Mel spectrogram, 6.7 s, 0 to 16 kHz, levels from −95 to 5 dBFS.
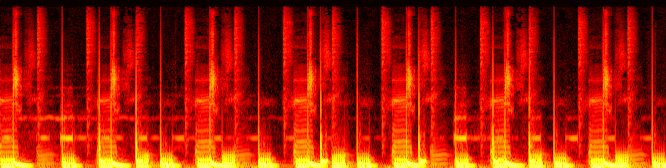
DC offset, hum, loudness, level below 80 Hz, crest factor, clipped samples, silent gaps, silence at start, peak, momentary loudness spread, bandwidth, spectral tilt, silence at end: under 0.1%; none; -17 LUFS; -16 dBFS; 12 dB; under 0.1%; none; 0 s; -2 dBFS; 4 LU; 11 kHz; -7.5 dB/octave; 0 s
